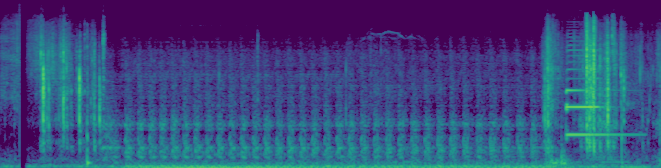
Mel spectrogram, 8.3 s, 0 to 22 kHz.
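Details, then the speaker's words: 2013 Kia Optima with crank-no-start and no PCM communication: steady starter whirring for several seconds, but the engine never fires, the tach needle never moves and the crankshaft position sensor shows no response; cranks but no start. "all right i'm gonna crank it again let's pay attention on that needle let's see if it moves nope no movement at all"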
